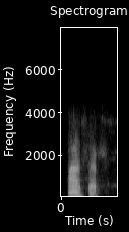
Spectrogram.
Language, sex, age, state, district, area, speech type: Kannada, male, 30-45, Karnataka, Vijayanagara, rural, conversation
